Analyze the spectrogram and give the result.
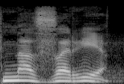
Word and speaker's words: Назарет: Отсюда название города Нацерет. Но так как в греческом языке нет буквы «ц», то они его произносят как «Назарет».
